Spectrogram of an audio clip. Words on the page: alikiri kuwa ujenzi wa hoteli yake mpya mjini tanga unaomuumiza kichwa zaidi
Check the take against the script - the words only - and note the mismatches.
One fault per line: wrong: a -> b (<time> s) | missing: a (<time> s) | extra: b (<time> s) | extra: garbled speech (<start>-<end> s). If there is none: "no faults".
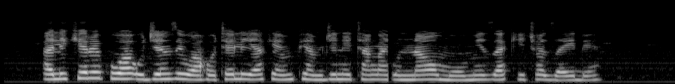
no faults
